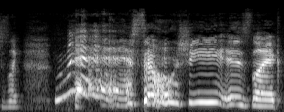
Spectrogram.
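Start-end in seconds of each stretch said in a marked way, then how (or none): 0.6-1.3 high imitated bleat; mock "meh" squawk. Mimics Paris with a noise.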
